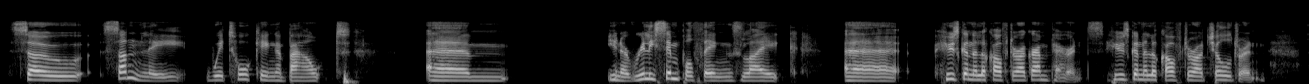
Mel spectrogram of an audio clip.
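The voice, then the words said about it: British English accent. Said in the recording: “in the UK, which is where I'm originally from, if anyone's wondering about the accent”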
